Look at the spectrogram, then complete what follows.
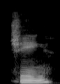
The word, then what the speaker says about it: Qing: I got him on a referral, and he wanted to buy 4 peach and 4 ching, which is spelled Qing.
